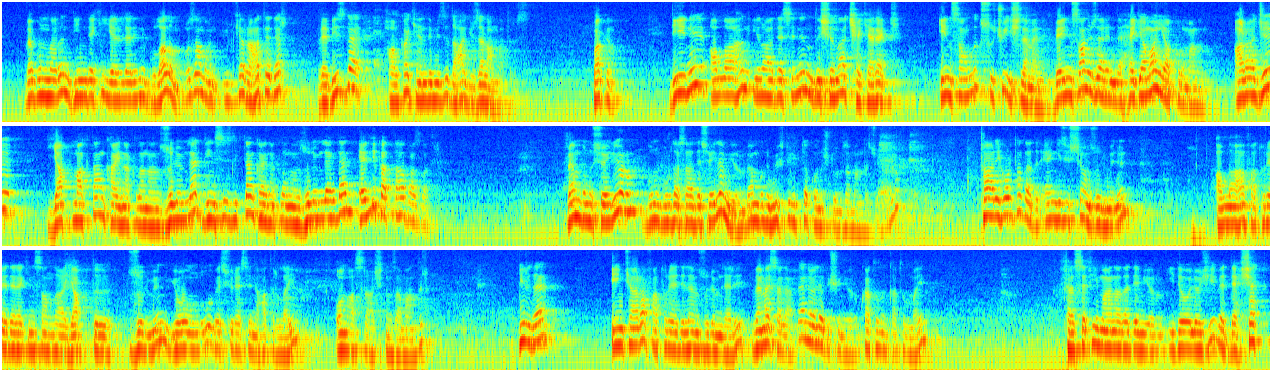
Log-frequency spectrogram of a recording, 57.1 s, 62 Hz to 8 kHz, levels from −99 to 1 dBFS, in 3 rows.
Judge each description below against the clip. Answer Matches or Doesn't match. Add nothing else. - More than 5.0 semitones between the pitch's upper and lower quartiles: Matches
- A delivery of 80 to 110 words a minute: Matches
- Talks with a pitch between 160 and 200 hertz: Doesn't match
